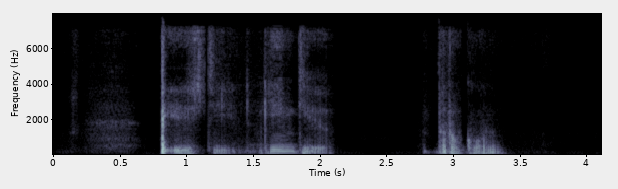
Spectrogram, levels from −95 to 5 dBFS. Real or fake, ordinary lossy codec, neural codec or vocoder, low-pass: fake; AAC, 32 kbps; codec, 16 kHz, 1.1 kbps, Voila-Tokenizer; 7.2 kHz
